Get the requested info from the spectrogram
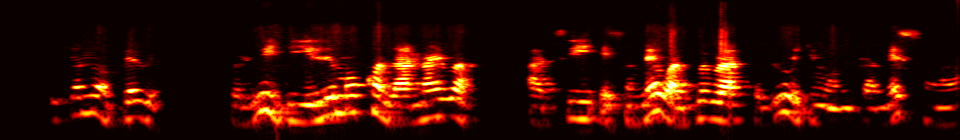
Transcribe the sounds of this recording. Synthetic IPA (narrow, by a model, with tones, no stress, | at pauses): e˧ʃɛ˦nũ˦ɔ˦˨bɛ˦˨ɾɛ˨ | wɛ˨lu˨˦i˦˨di˨˦i˧le˦mɔ̃˦kã˦˨la˨˦nã˦i˦ɾa˦˨ | a˨ti˧˦ɛ˨sɔ̃˨mɛ̃˨˦wa˨˦ɡ͡be˦ɾa˧kɛ˨lu˨˦o˦˨dĩ˨˧˨w̃ɔ̃˨ĩ˨da˨mɛ̃˨˦sɔ̃˨˧˦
